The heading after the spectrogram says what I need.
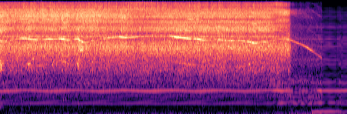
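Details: Steady high-pitched whine of a dental surgical drill sectioning a three-rooted tooth into three single-root fragments on a surgical extraction training simulator, before each root is elevated out individually.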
